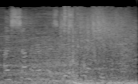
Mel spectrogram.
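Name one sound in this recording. Magical spell effects crackle and boom in a battle.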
